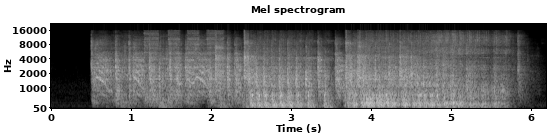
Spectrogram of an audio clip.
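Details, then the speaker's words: Wrecked Honda CBR motorcycle project, first start after bank angle sensor check: engine cranks and catches roughly with sharp metallic rattle as it fires; suspected spark knock or detonation, cause unconfirmed. "to me that sounds like spark knock or detonation"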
